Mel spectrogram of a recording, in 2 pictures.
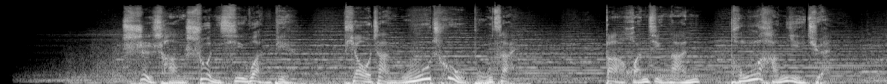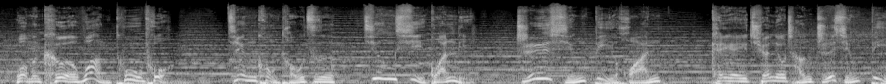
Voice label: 男 宣传片 市场环境

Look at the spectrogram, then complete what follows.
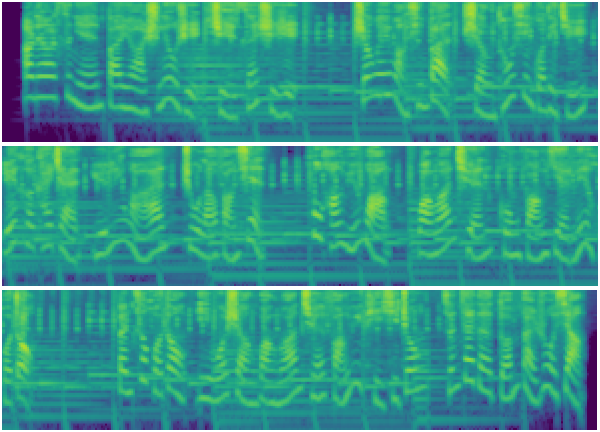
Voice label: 女 新闻; 护航云网

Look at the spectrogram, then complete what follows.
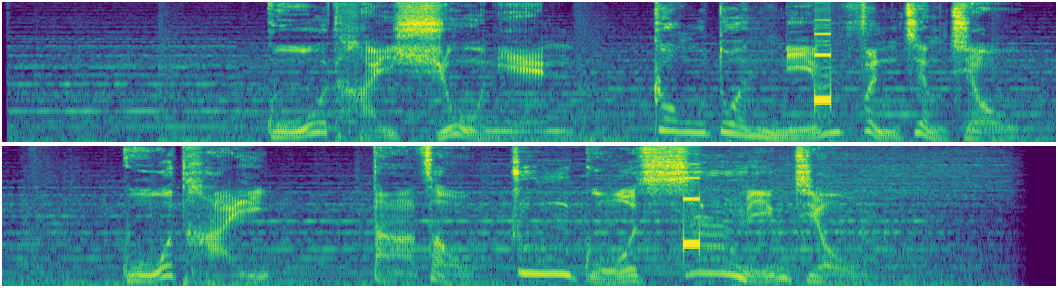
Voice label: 男 广告, 酒类广告配音; 国台酒

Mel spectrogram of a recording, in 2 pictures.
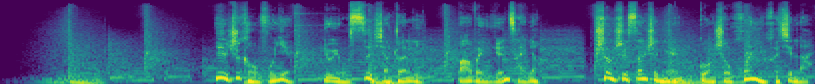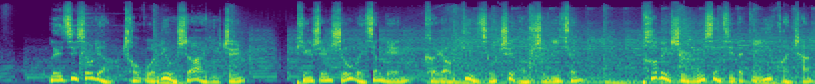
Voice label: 男 广告; 无限极

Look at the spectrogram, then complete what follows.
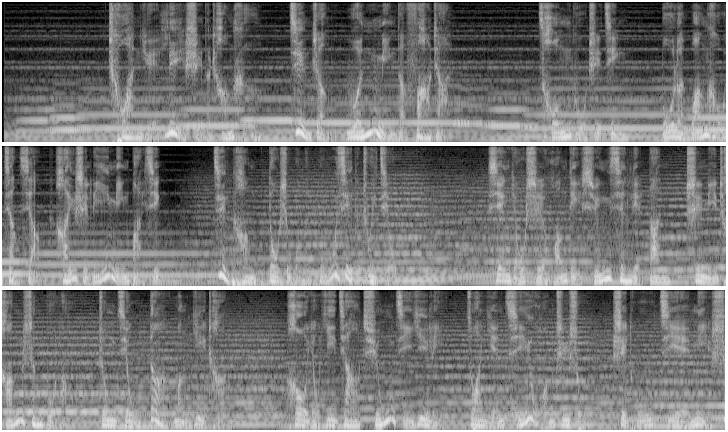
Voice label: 男 讲述 大气讲述 历史感

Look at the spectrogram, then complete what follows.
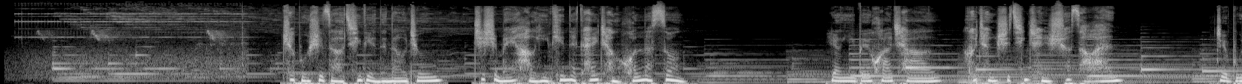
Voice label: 女 宣传片 温柔质感 品质类

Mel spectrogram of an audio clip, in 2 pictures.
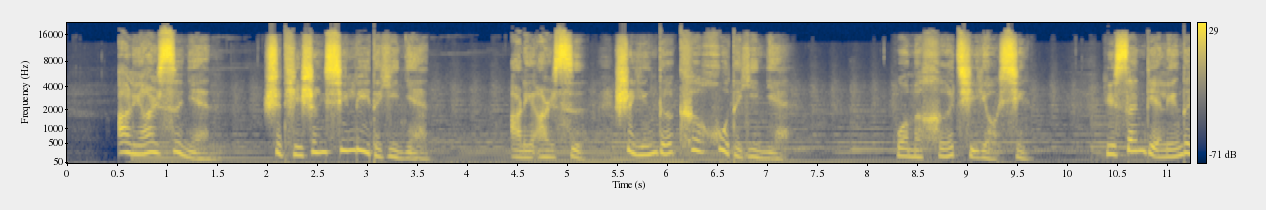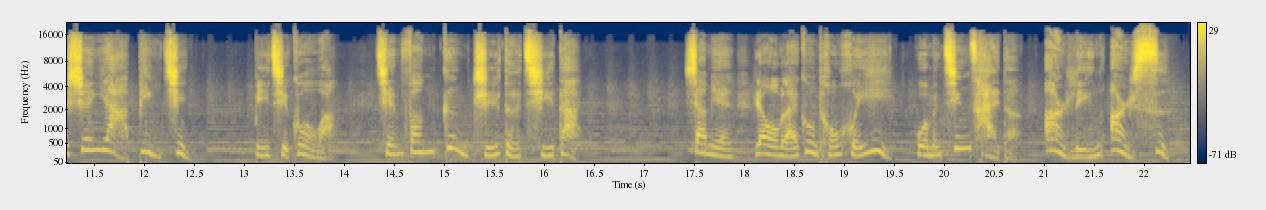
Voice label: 女 年度总结感慨感情大气汇报, 国语配音

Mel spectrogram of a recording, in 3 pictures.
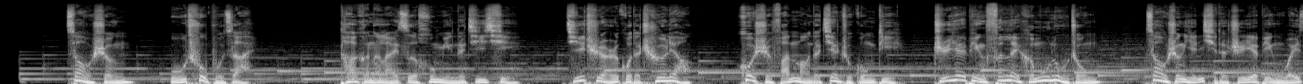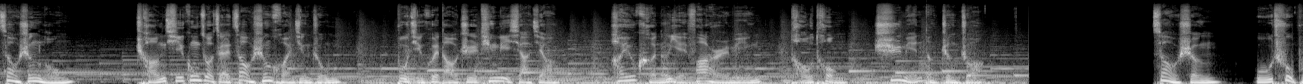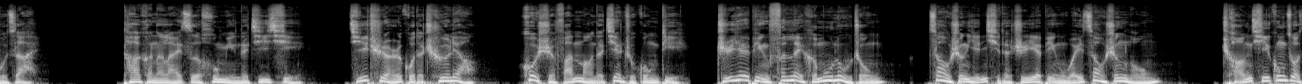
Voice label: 男, 宣传片, 科普, 关注噪声职业病

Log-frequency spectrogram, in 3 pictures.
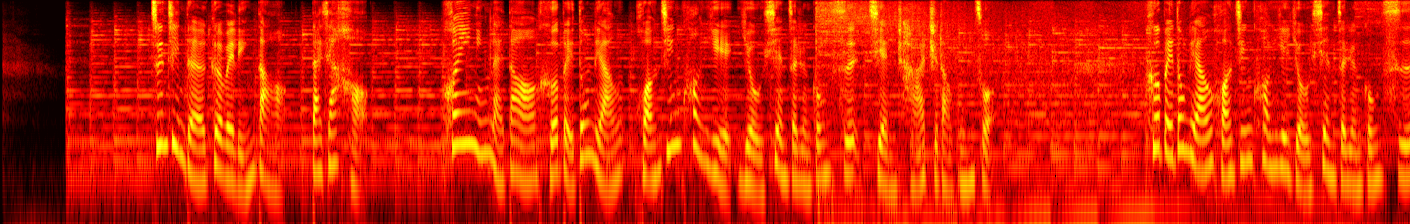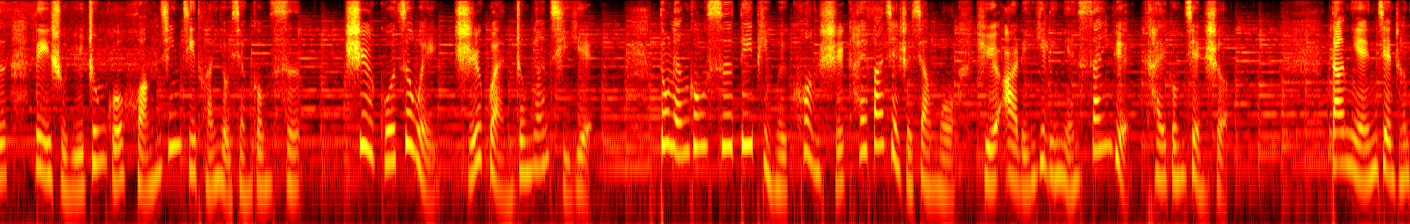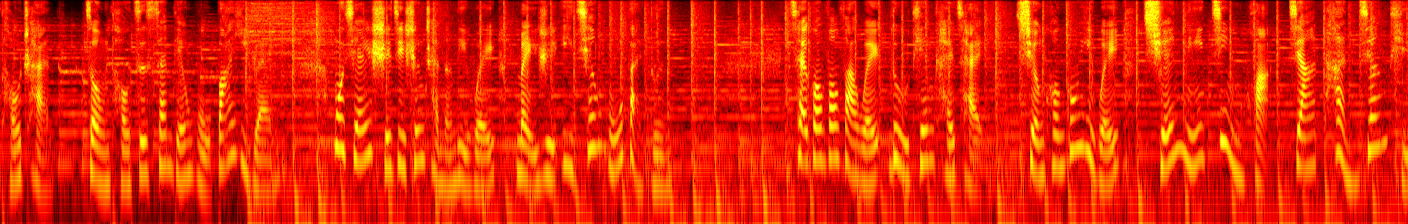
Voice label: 女 汇报; 河北东梁黄金矿业有限责任公司

